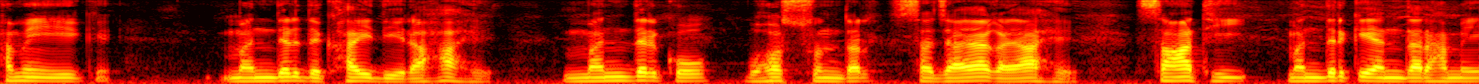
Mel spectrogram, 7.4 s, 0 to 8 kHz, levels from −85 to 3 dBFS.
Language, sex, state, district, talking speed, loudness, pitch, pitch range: Hindi, male, Chhattisgarh, Bilaspur, 170 wpm, -20 LUFS, 120 Hz, 115-130 Hz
